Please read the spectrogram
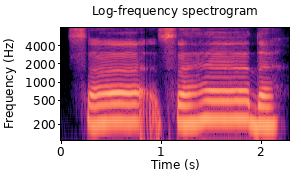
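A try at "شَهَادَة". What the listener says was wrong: সা না, এটা কি? শা। শাহাদা।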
